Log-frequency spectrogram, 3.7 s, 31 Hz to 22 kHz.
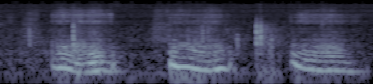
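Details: A dreaming springer spaniel puppy, 12 weeks old, gives three drawn-out, groaning snores that slide downward, each about a second long and spaced roughly a second apart, with faint squeaks between them.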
